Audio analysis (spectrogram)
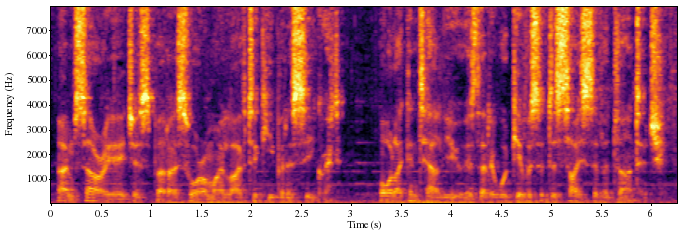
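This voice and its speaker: Grave, deep-voiced noble general played by a man. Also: steady tone, fast talker, natural voice. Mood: grave, worried. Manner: grave, weary, formal. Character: grief-stricken noble French revolutionary general, grave and honourable. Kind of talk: video game voice acting. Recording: slightly distant, loud music behind.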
